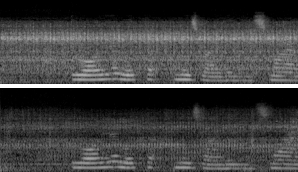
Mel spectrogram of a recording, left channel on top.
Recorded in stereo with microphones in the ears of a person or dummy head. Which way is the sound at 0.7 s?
70° left (ahead or behind).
